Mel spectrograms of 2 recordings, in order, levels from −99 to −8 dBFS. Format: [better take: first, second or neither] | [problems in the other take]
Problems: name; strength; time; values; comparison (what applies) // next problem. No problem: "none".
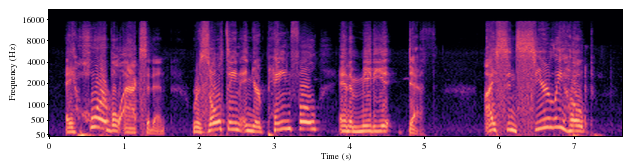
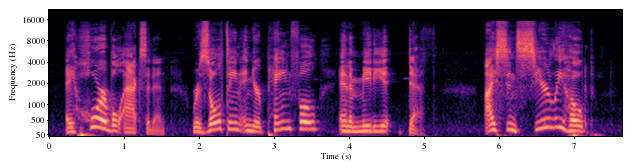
second | distortion; heavy; 7 dB below the speech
